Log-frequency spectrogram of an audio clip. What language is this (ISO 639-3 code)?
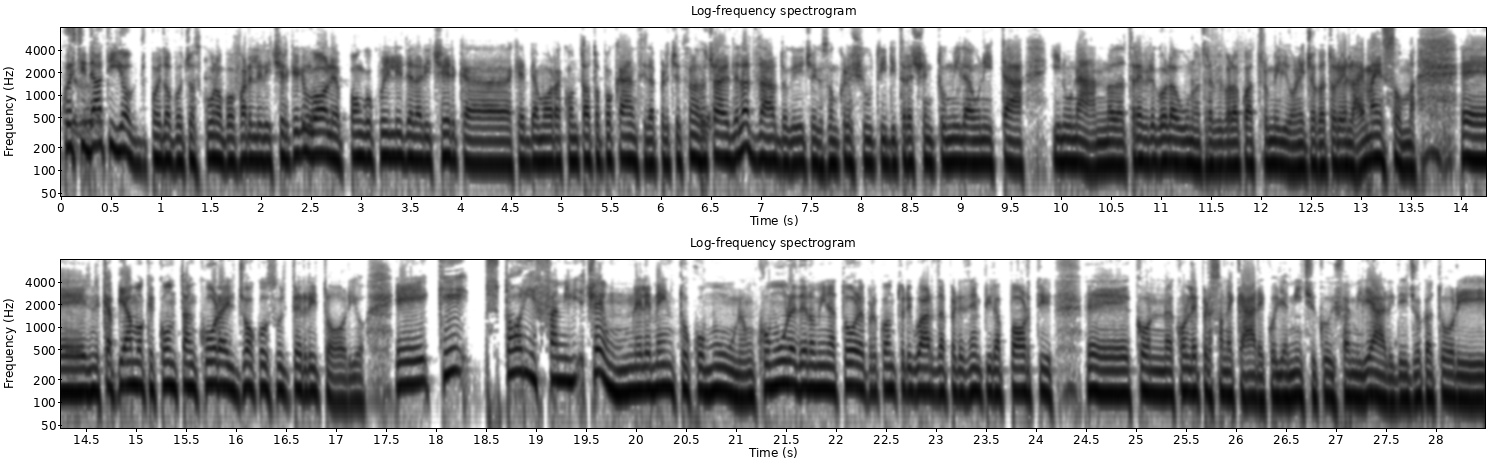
ita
